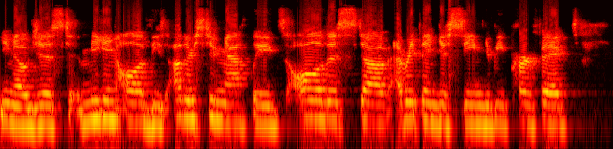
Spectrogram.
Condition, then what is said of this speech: Cleft palate. Speech came back quicker than my reading and writing skills, just because I wasn't afraid to keep talking and mess up.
